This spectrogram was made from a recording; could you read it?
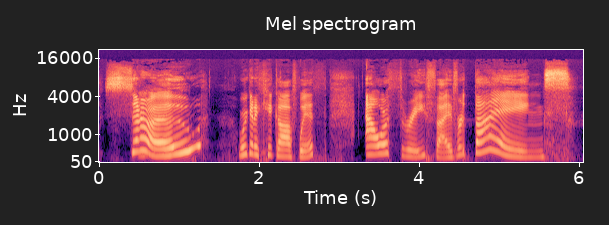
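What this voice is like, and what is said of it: Mixed British and Southern accent. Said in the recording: “That was a British accent, but also a Southern accent.”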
